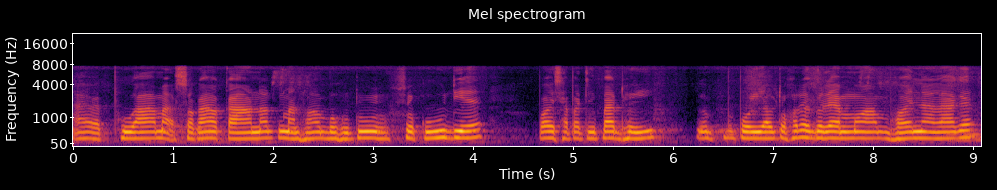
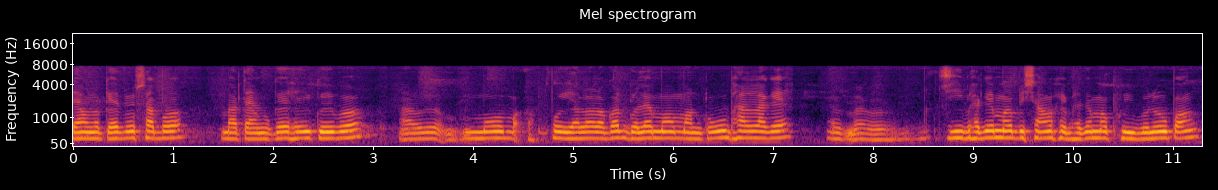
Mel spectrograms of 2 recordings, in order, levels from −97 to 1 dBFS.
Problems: constant background noise, background conversations at intervals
